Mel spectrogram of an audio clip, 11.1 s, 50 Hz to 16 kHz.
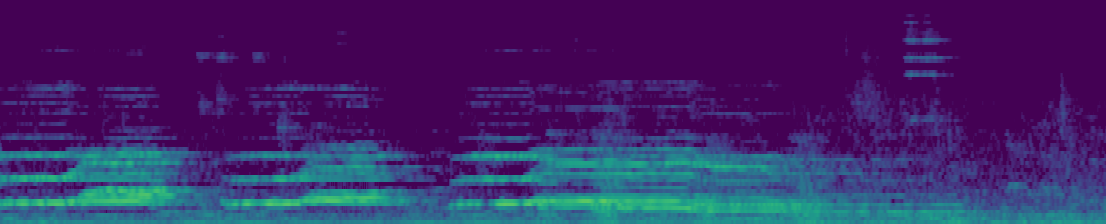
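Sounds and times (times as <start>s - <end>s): women singing a cappella: 0.0s - 9.6s.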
